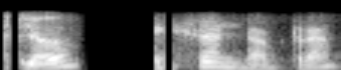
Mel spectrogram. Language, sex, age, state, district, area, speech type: Kannada, male, 18-30, Karnataka, Mysore, urban, conversation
